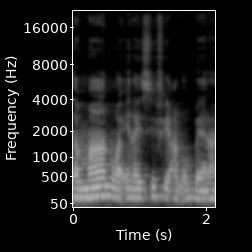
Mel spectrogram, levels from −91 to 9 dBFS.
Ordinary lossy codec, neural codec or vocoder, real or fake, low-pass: none; none; real; none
